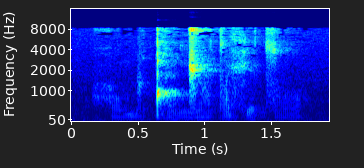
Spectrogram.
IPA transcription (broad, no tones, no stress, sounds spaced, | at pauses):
h ɔ m b ɐ ǃʰ ɛ ŋ͡ǁ y tˤ ə xʲ ɛ t͡s ɔ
